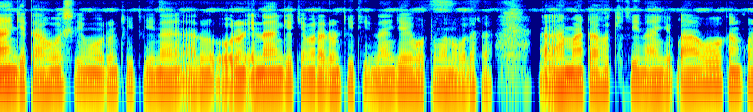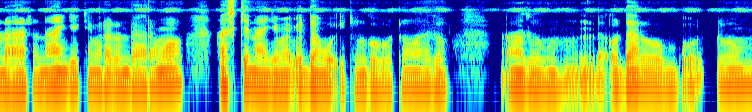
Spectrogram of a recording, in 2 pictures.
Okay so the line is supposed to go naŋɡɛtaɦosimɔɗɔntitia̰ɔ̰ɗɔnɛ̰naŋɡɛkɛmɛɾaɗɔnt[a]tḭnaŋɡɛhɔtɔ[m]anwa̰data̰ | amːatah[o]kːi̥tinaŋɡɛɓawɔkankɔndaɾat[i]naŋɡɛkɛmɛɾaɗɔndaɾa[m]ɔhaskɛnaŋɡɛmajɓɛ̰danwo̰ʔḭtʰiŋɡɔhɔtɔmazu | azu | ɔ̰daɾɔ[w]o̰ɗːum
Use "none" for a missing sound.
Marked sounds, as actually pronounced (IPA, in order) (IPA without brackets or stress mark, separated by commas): i, m, o, a, m, b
